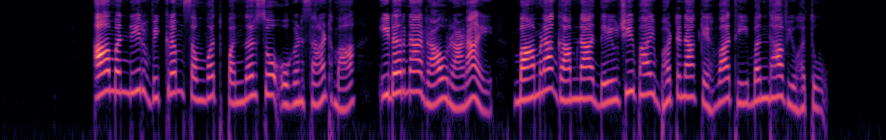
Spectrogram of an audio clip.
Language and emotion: Gujarati, neutral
